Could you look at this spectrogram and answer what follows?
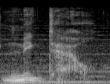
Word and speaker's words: MGTOW: that group, but still, even I know it's pronounced MGTOW.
